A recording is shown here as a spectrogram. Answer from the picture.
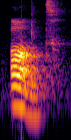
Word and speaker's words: aunt: Esto es ant y esto es aunt, ¿sí? Es como más cerrada la palabra para tía.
